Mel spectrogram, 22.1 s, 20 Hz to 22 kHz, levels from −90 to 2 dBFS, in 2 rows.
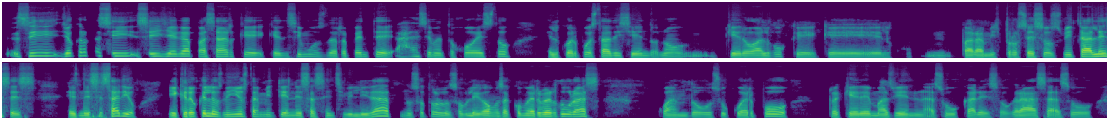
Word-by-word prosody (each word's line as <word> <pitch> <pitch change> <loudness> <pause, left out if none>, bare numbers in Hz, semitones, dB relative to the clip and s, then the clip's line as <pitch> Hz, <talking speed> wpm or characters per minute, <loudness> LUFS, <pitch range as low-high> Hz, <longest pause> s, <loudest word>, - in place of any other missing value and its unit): Sí, 205 +1 -2
yo 190 +1 +1
creo 225 +3 -5
que 235 - -10
sí, 190 -1 -3
sí 175 -1 -1
llega 175 0 +2
a - - -6
pasar 150 0 +1
que, 135 -3 -2
que 120 - -3
decimos 140 +3 -8
de 130 -1 -2
repente: 135 +2 -1
"Ay, 155 - -7
se 140 -1 -4
me 125 - -3
antojó 135 +3 -4
esto", 140 +3 -3 0.4
el 110 -1 -3
cuerpo 130 +2 0
está 125 -1 +3
diciendo 120 -1 -3
¿no? 130 +1 -6 0.3
"Quiero 120 0 +1
algo", 125 +6 -2
que 100 -2 -5
que 95 -1 -4
el 95 0 -10 0.7
para 105 -1 +3
mis 105 -1 -7
procesos 120 +3 -1
vitales 145 +4 +6
es 115 - -1 0.3
es 120 -1 +2
necesario, 140 +7 +4 0.3
y 120 - +5
creo 140 +3 +7
que 185 - +7
los 160 -5 +4
niños 155 +3 +2
también 140 -1 -1
tienen 130 -1 +1
esa 125 +1 +1
sensibilidad. 110 - +1
Nosotros 135 +3 -4
los 120 -1 -3
obligamos 120 +3 +2
a 130 - +2
comer 125 +2 +2
verduras 155 +3 +4 0.6
cuando 105 -2 -3
su 120 - -7
cuerpo 125 +8 0 0.4
requiere 120 +1 +2
más 110 -1 -1
bien 110 -3 -1
azúcares, 105 -1 -3
o, 100 - -8
grasas, 110 0 +1
o 100 -2 -6
125 Hz, 165 wpm, -24 LUFS, 110-145 Hz, 0.7 s, creo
